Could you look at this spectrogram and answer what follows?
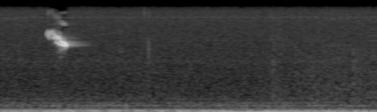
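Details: A pet house sparrow gives one short, high, sharply falling chirp, then stays quiet against a steady low indoor hum.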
